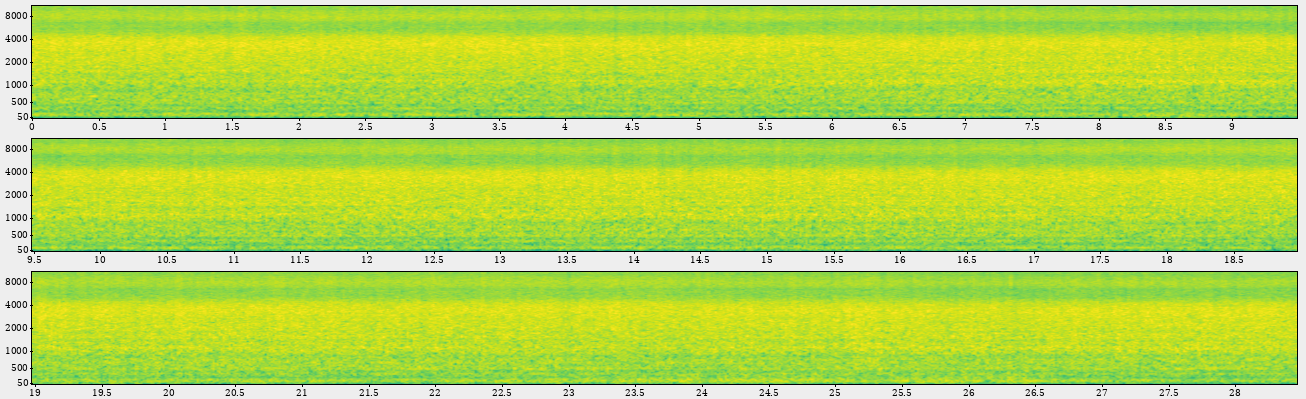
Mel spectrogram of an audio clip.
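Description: Heavy rain falling steadily on a waterlogged, harvested rice paddy and the trees beyond: an even, unbroken hiss.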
